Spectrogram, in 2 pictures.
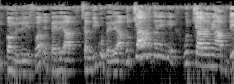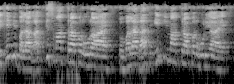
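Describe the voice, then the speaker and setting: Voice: mid-range voice, a bit bright. A teacher explaining a grammar lesson step by step, patiently repeating the key terms. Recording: very echoey room.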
